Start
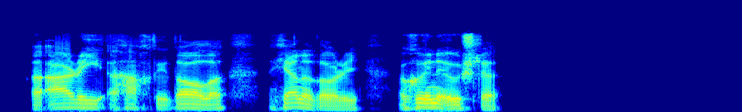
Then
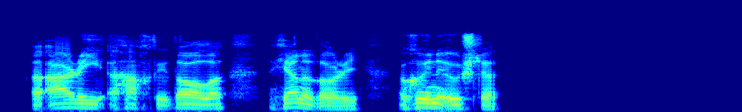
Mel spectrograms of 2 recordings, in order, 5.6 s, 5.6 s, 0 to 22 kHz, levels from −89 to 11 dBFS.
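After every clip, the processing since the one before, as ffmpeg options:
ffmpeg -i in.wav -af "aecho=1:1:5.2:0.4,volume=-5.5dB" out.wav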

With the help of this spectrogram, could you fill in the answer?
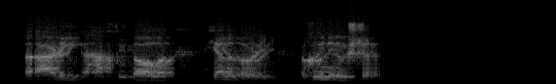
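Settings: ffmpeg -i in.wav -filter_complex "[0:a]asplit=2[link_01][link_02];[link_02]aeval=exprs='(mod(63.1*val(0)+1,2)-1)/63.1':channel_layout=same,volume=-10.5dB[link_03];[link_01][link_03]amix=inputs=2:normalize=0,highpass=920,aecho=1:1:81:0.531,volume=-1dB" out.wav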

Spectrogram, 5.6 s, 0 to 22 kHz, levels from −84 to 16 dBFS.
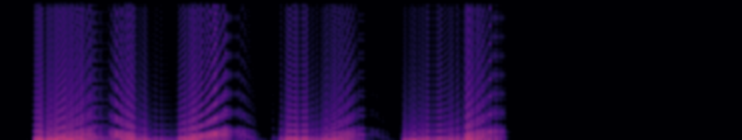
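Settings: ffmpeg -i in.wav -af "agate=range=-6dB:threshold=-56dB:ratio=16:detection=peak,highpass=510,acrusher=samples=29:mix=1:aa=0.000001:lfo=1:lforange=29:lforate=1,volume=2dB" out.wav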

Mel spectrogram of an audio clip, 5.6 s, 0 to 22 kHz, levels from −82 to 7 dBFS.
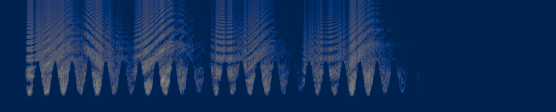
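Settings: ffmpeg -i in.wav -filter_complex "[0:a]aeval=exprs='0.0473*(abs(mod(val(0)/0.0473+3,4)-2)-1)':channel_layout=same,asplit=2[link_01][link_02];[link_02]aecho=0:1:101|202|303|404|505:0.251|0.126|0.0628|0.0314|0.0157[link_03];[link_01][link_03]amix=inputs=2:normalize=0,afftfilt=real='re*gte(b*sr/1024,670*pow(2400/670,0.5+0.5*sin(2*PI*5.9*pts/sr)))':imag='im*gte(b*sr/1024,670*pow(2400/670,0.5+0.5*sin(2*PI*5.9*pts/sr)))':win_size=1024:overlap=0.75,volume=5.5dB" out.wav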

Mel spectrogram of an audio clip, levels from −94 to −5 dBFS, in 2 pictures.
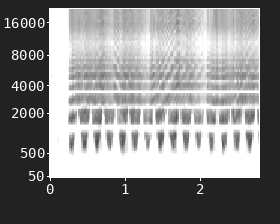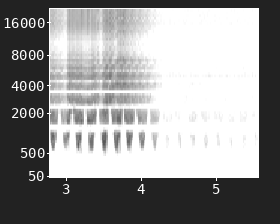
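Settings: ffmpeg -i in.wav -af "firequalizer=gain_entry='entry(1500,0);entry(3600,-6);entry(5100,2);entry(10000,-20);entry(15000,2)':delay=0.05:min_phase=1,areverse,acompressor=threshold=-48dB:ratio=8,areverse,afftfilt=real='re*eq(mod(floor(b*sr/1024/530),2),1)':imag='im*eq(mod(floor(b*sr/1024/530),2),1)':win_size=1024:overlap=0.75,volume=15dB" out.wav

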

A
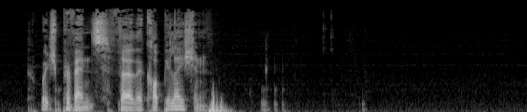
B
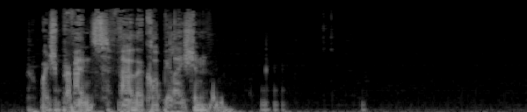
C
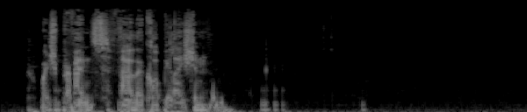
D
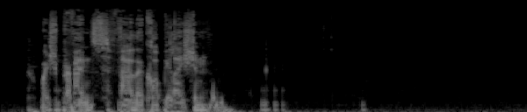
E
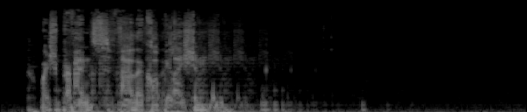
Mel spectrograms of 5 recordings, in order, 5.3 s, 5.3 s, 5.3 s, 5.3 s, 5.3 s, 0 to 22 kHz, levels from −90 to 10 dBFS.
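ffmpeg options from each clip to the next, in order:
ffmpeg -i in.wav -af "afftfilt=real='re*lt(hypot(re,im),0.316)':imag='im*lt(hypot(re,im),0.316)':win_size=1024:overlap=0.75,lowshelf=frequency=83:gain=10.5,afftfilt=real='hypot(re,im)*cos(PI*b)':imag='0':win_size=2048:overlap=0.75,volume=-2.5dB" out.wav
ffmpeg -i in.wav -af "highshelf=frequency=11000:gain=-10.5,volume=-3.5dB" out.wav
ffmpeg -i in.wav -af "alimiter=limit=-17dB:level=0:latency=1:release=13,volume=-1.5dB" out.wav
ffmpeg -i in.wav -af "aecho=1:1:248|496|744|992:0.158|0.065|0.0266|0.0109" out.wav

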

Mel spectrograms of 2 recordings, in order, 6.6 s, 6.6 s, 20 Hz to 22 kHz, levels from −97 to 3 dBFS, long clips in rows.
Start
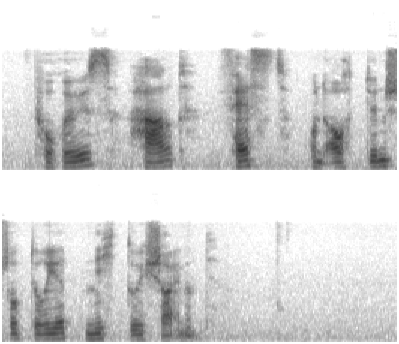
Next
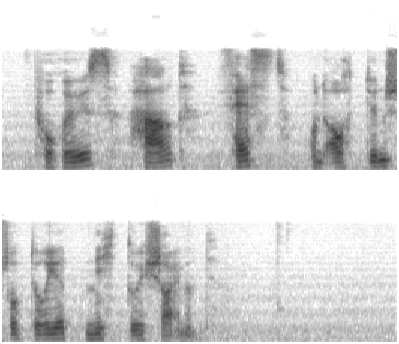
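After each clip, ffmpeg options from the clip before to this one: ffmpeg -i in.wav -af "aecho=1:1:2.8:0.46" out.wav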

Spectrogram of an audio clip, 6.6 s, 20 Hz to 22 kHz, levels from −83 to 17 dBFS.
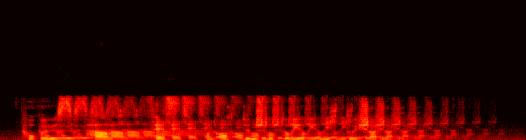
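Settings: ffmpeg -i in.wav -filter_complex "[0:a]asplit=9[link_01][link_02][link_03][link_04][link_05][link_06][link_07][link_08][link_09];[link_02]adelay=201,afreqshift=53,volume=-7dB[link_10];[link_03]adelay=402,afreqshift=106,volume=-11.6dB[link_11];[link_04]adelay=603,afreqshift=159,volume=-16.2dB[link_12];[link_05]adelay=804,afreqshift=212,volume=-20.7dB[link_13];[link_06]adelay=1005,afreqshift=265,volume=-25.3dB[link_14];[link_07]adelay=1206,afreqshift=318,volume=-29.9dB[link_15];[link_08]adelay=1407,afreqshift=371,volume=-34.5dB[link_16];[link_09]adelay=1608,afreqshift=424,volume=-39.1dB[link_17];[link_01][link_10][link_11][link_12][link_13][link_14][link_15][link_16][link_17]amix=inputs=9:normalize=0" out.wav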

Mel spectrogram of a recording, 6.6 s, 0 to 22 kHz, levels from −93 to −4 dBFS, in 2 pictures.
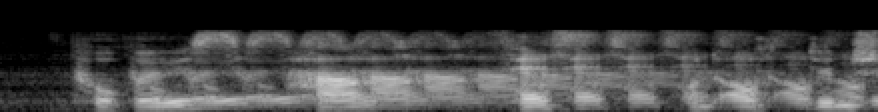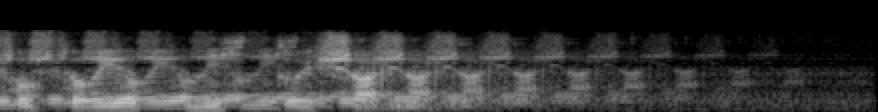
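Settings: ffmpeg -i in.wav -af "highpass=190,equalizer=frequency=200:width_type=q:width=4:gain=-8,equalizer=frequency=310:width_type=q:width=4:gain=-9,equalizer=frequency=780:width_type=q:width=4:gain=-9,equalizer=frequency=1500:width_type=q:width=4:gain=3,equalizer=frequency=2100:width_type=q:width=4:gain=-10,equalizer=frequency=3600:width_type=q:width=4:gain=-7,lowpass=frequency=5100:width=0.5412,lowpass=frequency=5100:width=1.3066" out.wav

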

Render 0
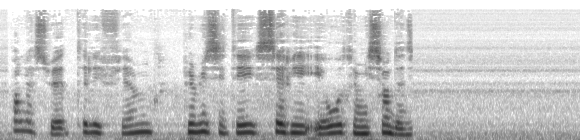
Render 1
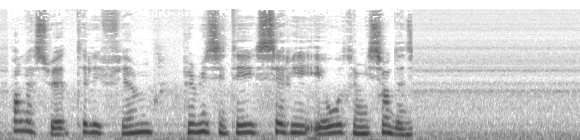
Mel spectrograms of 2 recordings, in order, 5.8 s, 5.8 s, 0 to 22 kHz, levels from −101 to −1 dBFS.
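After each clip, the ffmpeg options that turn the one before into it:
ffmpeg -i in.wav -af "acompressor=threshold=-29dB:ratio=4" out.wav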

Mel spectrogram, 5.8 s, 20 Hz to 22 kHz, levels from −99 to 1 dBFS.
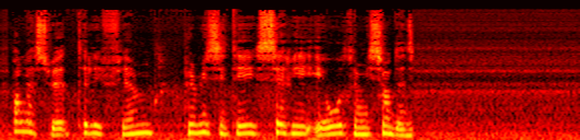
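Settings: ffmpeg -i in.wav -af "bass=frequency=250:gain=-1,treble=frequency=4000:gain=3,volume=2.5dB" out.wav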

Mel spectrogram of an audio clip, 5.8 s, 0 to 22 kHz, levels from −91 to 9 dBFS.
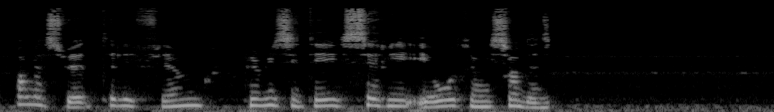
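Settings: ffmpeg -i in.wav -af "afftdn=noise_reduction=20:noise_floor=-42" out.wav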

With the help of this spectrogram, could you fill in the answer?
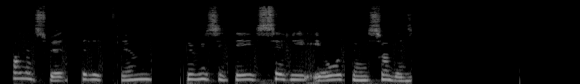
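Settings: ffmpeg -i in.wav -af "aeval=exprs='val(0)*gte(abs(val(0)),0.00562)':channel_layout=same,volume=-3dB" out.wav

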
